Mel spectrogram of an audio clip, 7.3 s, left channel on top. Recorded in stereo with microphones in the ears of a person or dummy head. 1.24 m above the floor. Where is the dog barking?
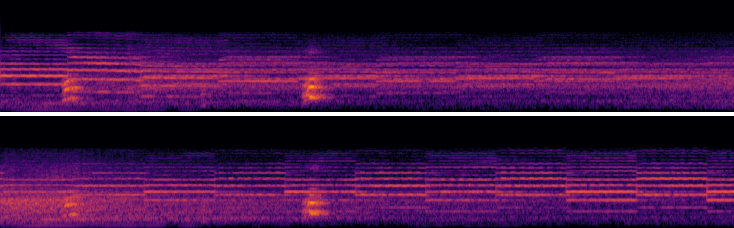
50° left (ahead or behind), 4.5 m.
